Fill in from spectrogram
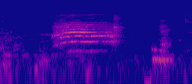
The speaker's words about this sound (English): Oh my gosh. Here's my cat. Come here, baby. No, you don't want to? All right.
